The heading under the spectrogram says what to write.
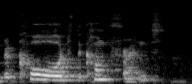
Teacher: if we use the same word as a verb, did you record the conference? Notice, did you record? I'm emphasizing the second syllable, record.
